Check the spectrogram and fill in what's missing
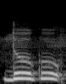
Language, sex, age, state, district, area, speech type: Telugu, female, 18-30, Andhra Pradesh, Visakhapatnam, urban, read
